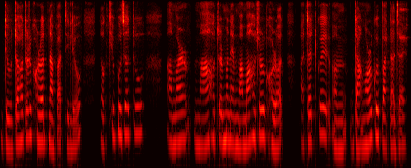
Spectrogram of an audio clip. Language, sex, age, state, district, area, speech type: Assamese, female, 18-30, Assam, Morigaon, rural, spontaneous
